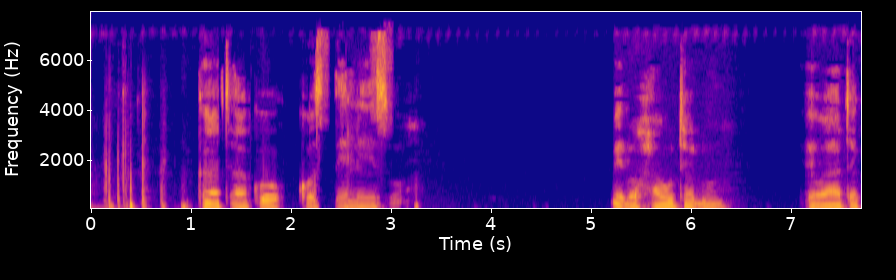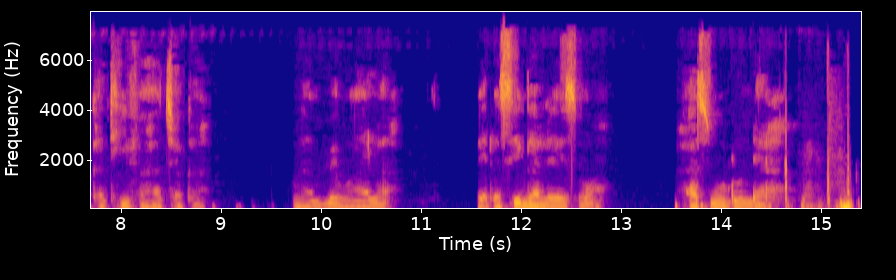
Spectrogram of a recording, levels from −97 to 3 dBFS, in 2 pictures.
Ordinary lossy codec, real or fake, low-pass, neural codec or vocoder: AAC, 32 kbps; real; 7.2 kHz; none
